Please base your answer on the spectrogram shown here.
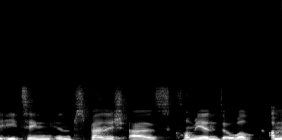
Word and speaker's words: comiendo: So and do is pronounced like dough, similar to a dough in dough. So a comiendo, right? That does sound better. Initially, I thought this would be something like comiendo, but it's comiendo, right?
